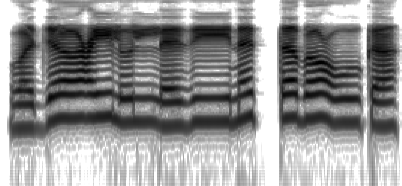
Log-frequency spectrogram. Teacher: لام اور تا کے اوپر کیا تشدید ہے، ان کو سختی سے مضبوطی سے جما کر پڑھیں گے. عین کی آواز کو آپ نے پراپر واضح کرنا ہے. · زال کے اوپر زبان باہر کی طرف آئے گی، نرمی سے ادا ہوگا.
